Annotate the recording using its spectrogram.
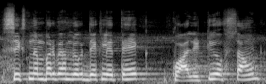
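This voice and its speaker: A very high-pitched yet darkish voice belongs to a physics teacher lecturing at normal speed with a steady tone, soft music in the background. In folksy fashion he raises questions, answers them himself using everyday examples, and often checks for understanding.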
